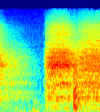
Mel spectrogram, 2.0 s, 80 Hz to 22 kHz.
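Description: A Maisto Tech McLaren P1 remote-control toy car's electric motor and gears whirring as its wheels run on a hardwood floor. The whir dies away over the first second, starts again suddenly, and there is a single click about a second and a half in.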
